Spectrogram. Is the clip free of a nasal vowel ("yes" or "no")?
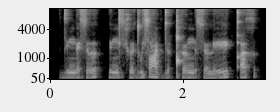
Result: yes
